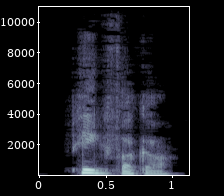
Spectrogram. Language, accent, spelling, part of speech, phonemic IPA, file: English, Australia, pigfucker, noun, /ˈpɪɡˌfʌkɚ/, En-au-pigfucker.ogg
- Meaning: 1. Term of abuse 2. One who has sex with overweight women 3. A police informant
